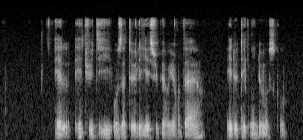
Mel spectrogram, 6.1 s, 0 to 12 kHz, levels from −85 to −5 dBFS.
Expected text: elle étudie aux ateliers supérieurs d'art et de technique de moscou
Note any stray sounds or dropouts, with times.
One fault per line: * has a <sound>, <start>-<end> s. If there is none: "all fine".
all fine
